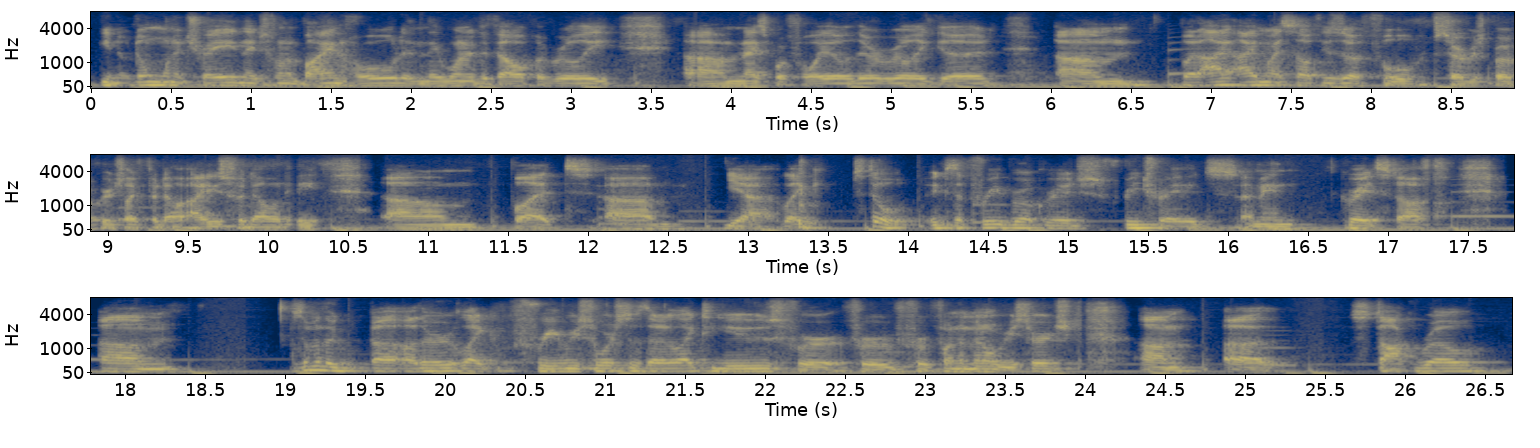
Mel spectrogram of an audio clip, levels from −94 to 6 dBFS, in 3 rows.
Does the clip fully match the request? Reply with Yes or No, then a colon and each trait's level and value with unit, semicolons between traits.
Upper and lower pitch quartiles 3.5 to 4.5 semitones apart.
Yes: average, 3.8 semitones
